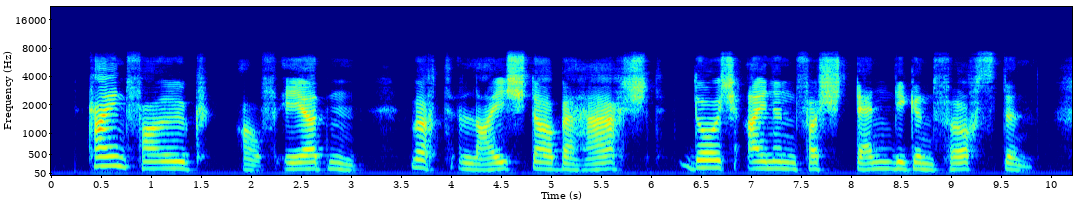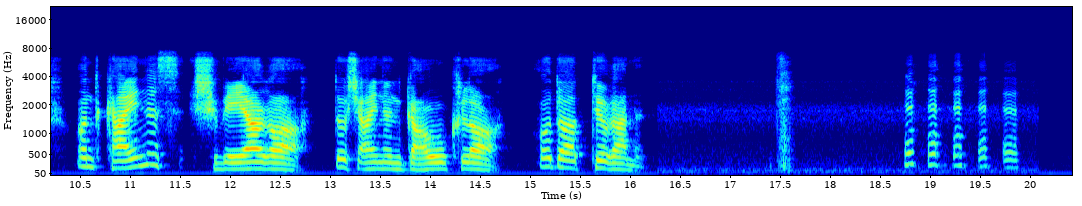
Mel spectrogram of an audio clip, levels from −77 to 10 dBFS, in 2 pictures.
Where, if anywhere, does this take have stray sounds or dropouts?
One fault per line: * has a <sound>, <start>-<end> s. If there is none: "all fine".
* has a sneeze, 17.4-17.7 s
* has a laugh, 18.7-19.9 s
